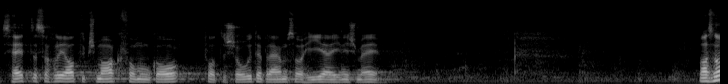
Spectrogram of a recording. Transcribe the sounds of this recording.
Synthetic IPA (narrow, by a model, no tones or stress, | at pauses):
shɛt̪ːəsoχliod̪əkʃmɑkfɔmumɡ̥ɔːfɔd̪̥əʃʊldəbɾæmsoɦiːɛɪnɪʃmeː | ʋɑːsno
